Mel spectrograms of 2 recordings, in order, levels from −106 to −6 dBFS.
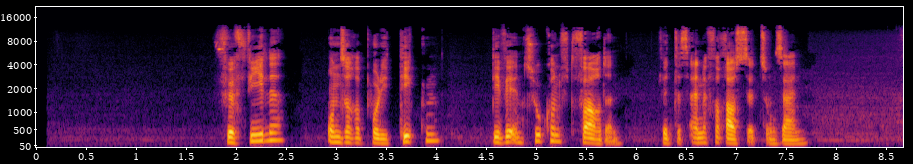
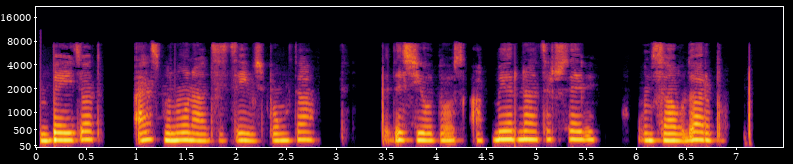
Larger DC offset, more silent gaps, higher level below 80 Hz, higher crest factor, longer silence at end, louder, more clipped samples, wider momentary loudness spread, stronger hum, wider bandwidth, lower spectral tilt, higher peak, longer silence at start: neither; second, none vs 0.68-0.97 s, 2.85-3.03 s, 3.19-3.44 s, 5.64-5.83 s, 5.94-6.01 s; second, -74 dBFS vs -64 dBFS; about the same, 24 dB vs 20 dB; first, 0.95 s vs 0.6 s; second, -26 LUFS vs -20 LUFS; neither; second, 12 LU vs 16 LU; neither; first, 13 kHz vs 7.8 kHz; second, -4.5 dB/octave vs -7 dB/octave; second, -4 dBFS vs 0 dBFS; first, 1.8 s vs 0.05 s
